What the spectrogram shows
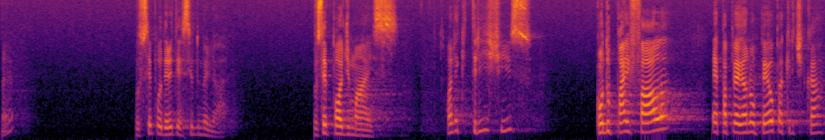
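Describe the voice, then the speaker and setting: In a long-reverb church hall, a pastor with a Brazilian Portuguese accent gives a conversational sermon in an earnest, folksy manner, repeatedly asking if listeners agree. His voice is high with a darkish tone.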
